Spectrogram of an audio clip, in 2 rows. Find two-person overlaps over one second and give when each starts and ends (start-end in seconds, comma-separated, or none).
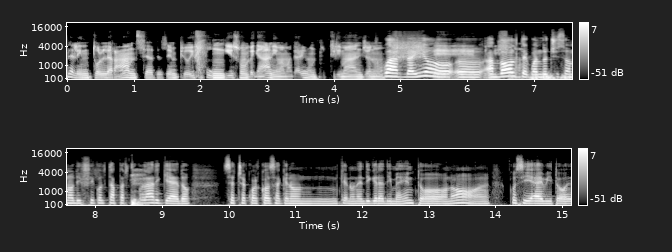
5.5-6.8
